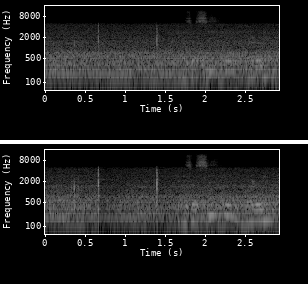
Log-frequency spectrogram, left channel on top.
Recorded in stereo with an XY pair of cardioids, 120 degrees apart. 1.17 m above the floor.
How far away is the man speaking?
About 5.5 m.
